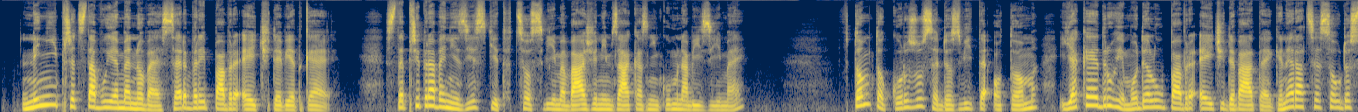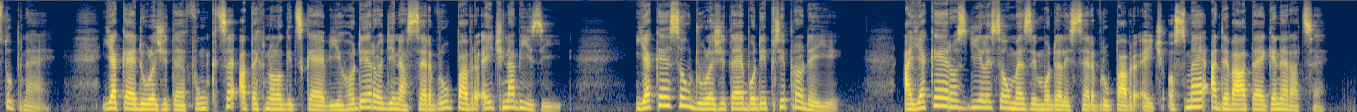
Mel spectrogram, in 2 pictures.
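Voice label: Female Czech IVR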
